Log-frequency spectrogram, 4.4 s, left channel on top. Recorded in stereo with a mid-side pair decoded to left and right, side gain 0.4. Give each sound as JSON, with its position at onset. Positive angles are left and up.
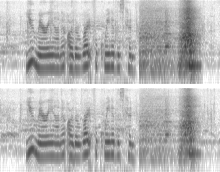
{"t": 0.5, "sound": "a woman speaking", "azimuth_deg": 10, "distance_m": 1.5}
{"t": 2.8, "sound": "sawing", "azimuth_deg": 60, "distance_m": 0.6}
